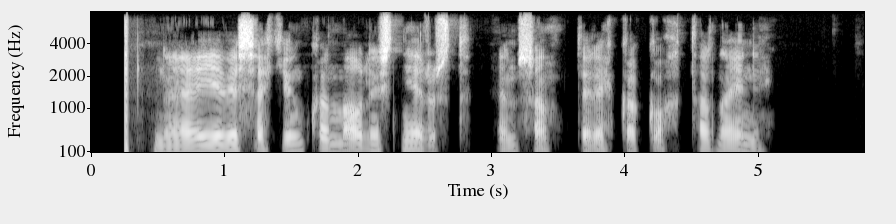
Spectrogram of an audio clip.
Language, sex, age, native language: Icelandic, male, 60-69, Icelandic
